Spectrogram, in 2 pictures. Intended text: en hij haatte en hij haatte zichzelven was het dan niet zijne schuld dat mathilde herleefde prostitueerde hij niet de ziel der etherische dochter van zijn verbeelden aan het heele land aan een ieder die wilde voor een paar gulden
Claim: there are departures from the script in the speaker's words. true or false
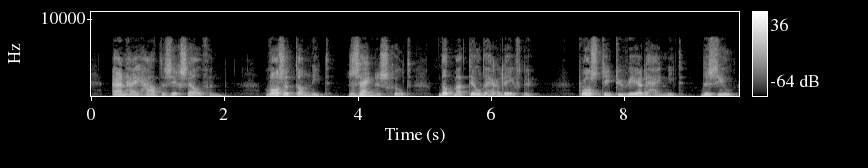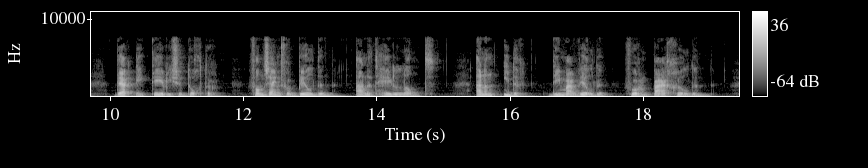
true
